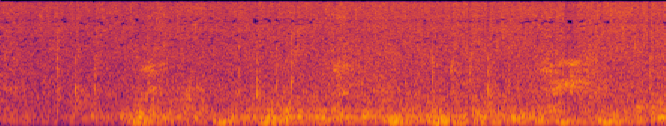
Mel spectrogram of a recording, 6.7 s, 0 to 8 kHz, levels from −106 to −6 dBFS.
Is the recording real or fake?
real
